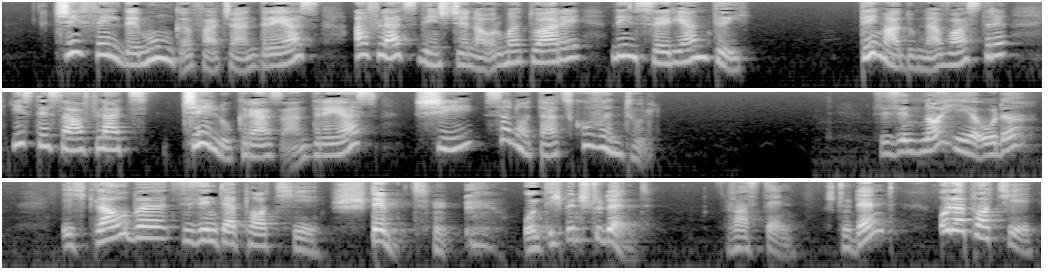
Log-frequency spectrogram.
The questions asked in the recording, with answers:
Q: Tema dumneavoastră este să aflați ce lucrează Andreas și să notați cuvântul.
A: Andreas este portie.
